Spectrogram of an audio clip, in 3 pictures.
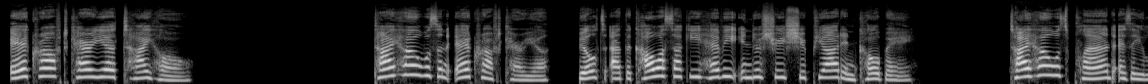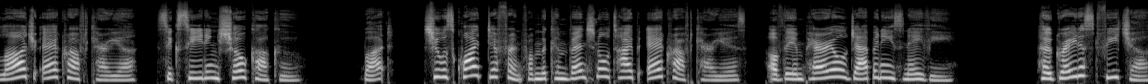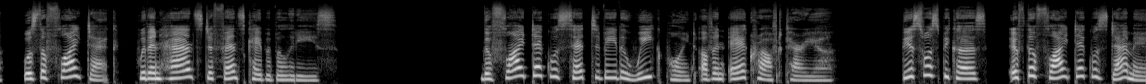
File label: English; Yamato Museum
